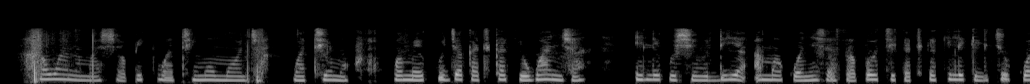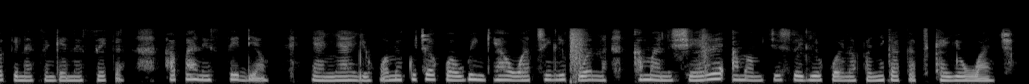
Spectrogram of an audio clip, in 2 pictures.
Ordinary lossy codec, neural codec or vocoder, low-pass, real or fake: MP3, 32 kbps; none; 5.4 kHz; real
